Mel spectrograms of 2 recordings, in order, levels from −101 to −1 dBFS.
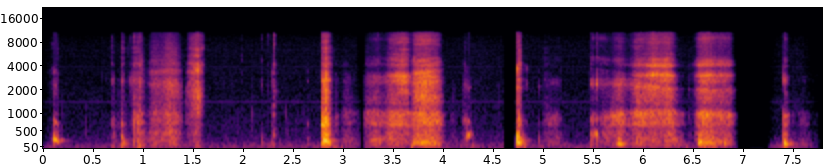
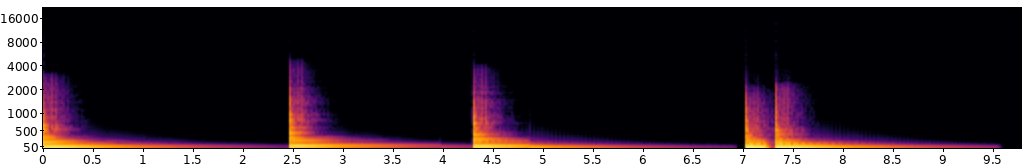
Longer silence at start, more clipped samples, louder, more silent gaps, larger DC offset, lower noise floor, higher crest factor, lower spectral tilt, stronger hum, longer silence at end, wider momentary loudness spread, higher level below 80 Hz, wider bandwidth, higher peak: about the same, 0.1 s vs 0 s; neither; second, -26 LUFS vs -20 LUFS; first, 3.17-3.21 s, 4.60-4.71 s, 6.93-7.07 s, 7.20-7.24 s vs 6.94-7.02 s; neither; about the same, -66 dBFS vs -67 dBFS; first, 28 dB vs 18 dB; second, -5 dB/octave vs -12 dB/octave; neither; second, 0.3 s vs 1.2 s; second, 19 LU vs 23 LU; second, -56 dBFS vs -18 dBFS; first, 11 kHz vs 2.2 kHz; about the same, 0 dBFS vs -2 dBFS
